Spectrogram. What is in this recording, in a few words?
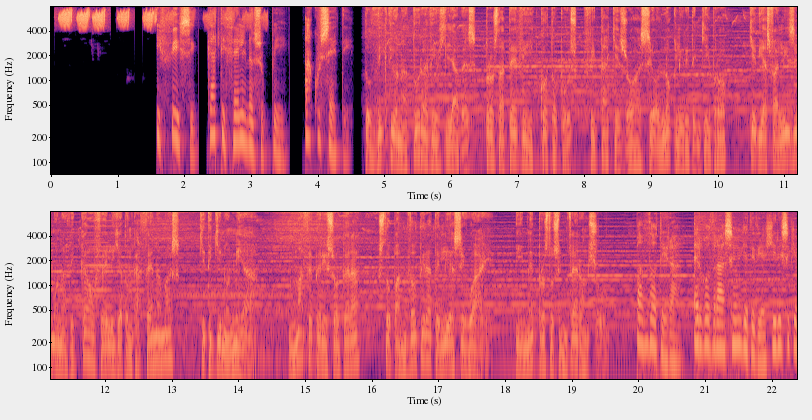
Radio; Pandoteira; 10th Radio spot: Natura 2000 – Website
